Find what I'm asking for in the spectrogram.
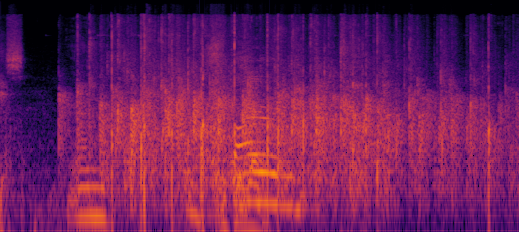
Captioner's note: laughter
